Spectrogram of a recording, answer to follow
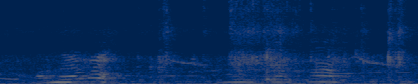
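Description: Young children's high voices calling and chattering in short bursts.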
